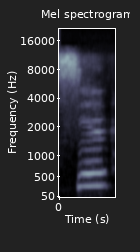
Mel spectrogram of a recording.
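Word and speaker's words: 鑫: as gold so for this sin sin the pronunciation is seen it has three three three gold but three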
